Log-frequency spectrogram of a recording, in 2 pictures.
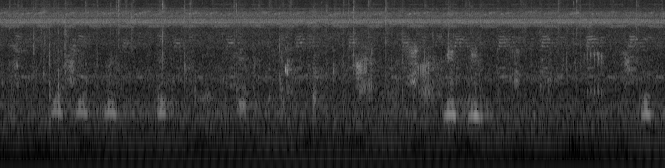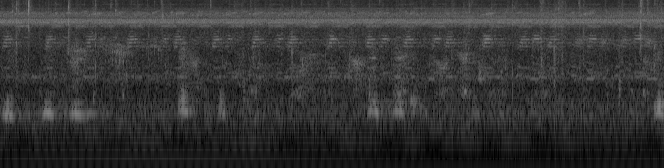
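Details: Harmonious croaking of many frogs, low guttural notes overlapping at uneven intervals, now sparse, now bunched, beneath a continuous high buzzing hum and faint clicks.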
